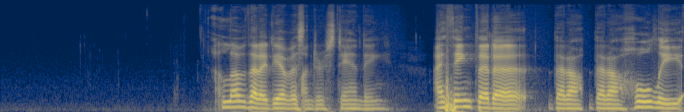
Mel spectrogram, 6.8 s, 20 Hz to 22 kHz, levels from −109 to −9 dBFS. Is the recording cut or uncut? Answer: cut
